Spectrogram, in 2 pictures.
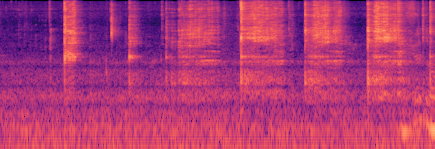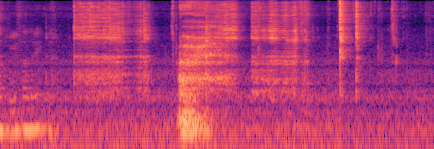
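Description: A metal spoon scraping and clinking against a bowl in quick, irregular strokes as the last of the ramyeon, rice and broth is scooped up, with slurping from the tipped bowl.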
